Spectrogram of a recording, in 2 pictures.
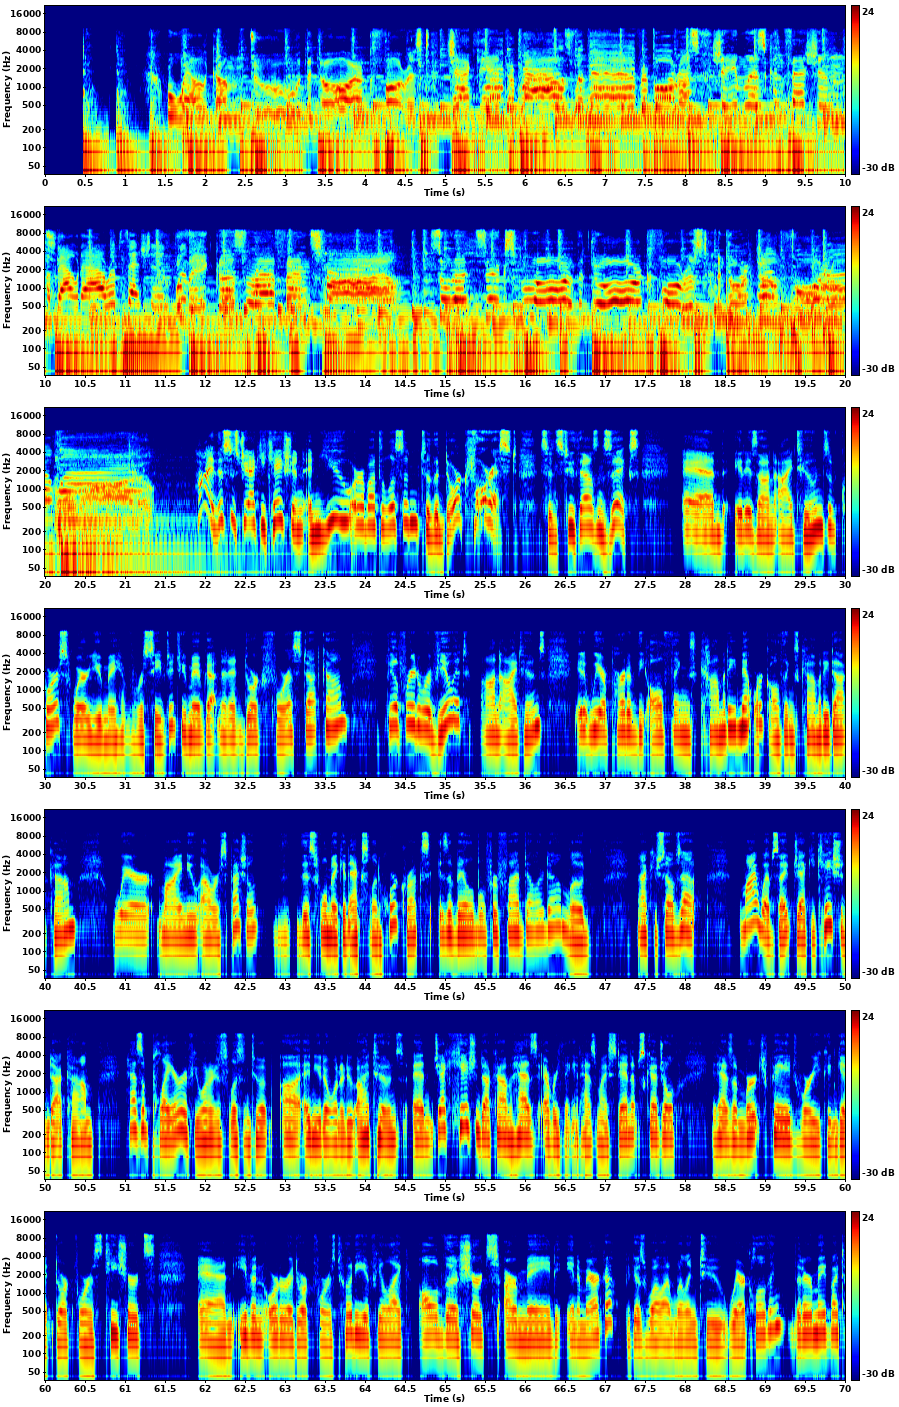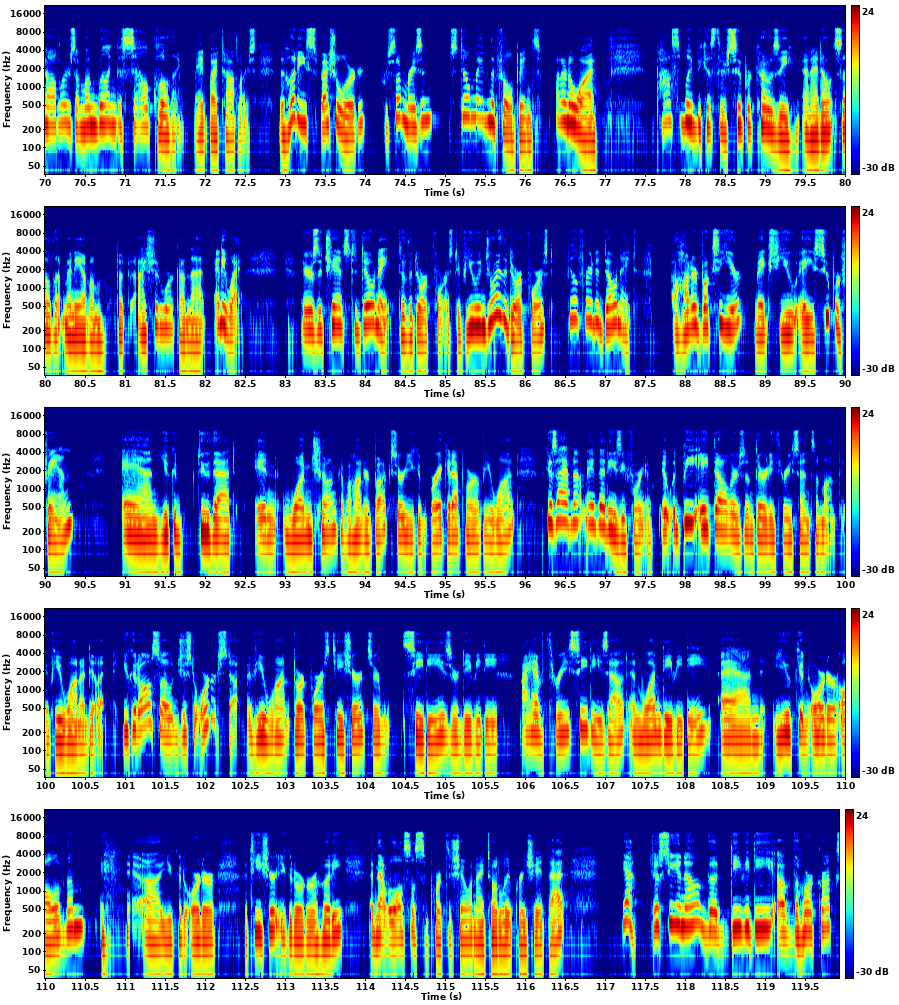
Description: She reads HER OWN AD.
